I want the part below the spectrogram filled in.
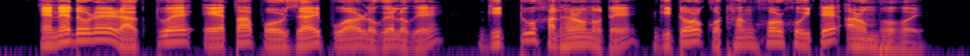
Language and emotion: Assamese, neutral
